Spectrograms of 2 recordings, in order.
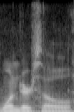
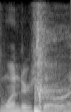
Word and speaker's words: WNDR Soul: That's probably pronounced Wonder Soul. – Oh, yeah, I know it's Wonder Soul. I just wanted to spell it out so you can find him.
